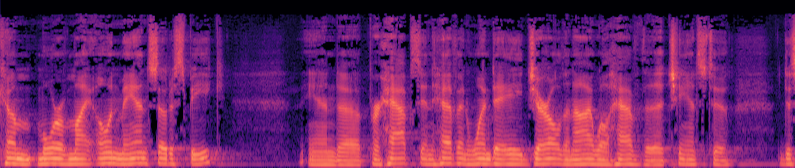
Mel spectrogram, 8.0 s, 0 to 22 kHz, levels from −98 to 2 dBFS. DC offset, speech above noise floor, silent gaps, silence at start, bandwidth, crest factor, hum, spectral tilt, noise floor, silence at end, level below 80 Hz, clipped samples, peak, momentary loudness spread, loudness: under 0.1%; 28 dB; none; 0 s; 15.5 kHz; 22 dB; none; -4.5 dB/octave; -52 dBFS; 0 s; -60 dBFS; under 0.1%; -4 dBFS; 8 LU; -24 LUFS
